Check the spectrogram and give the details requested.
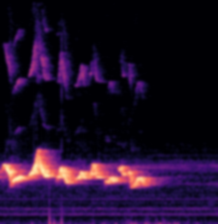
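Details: Angry three-year-old Ultramarine grosbeak, a caged fibra bird, giving one continuous warbled phrase of sliding whistled notes that fades toward the end, faint hum and room noise.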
